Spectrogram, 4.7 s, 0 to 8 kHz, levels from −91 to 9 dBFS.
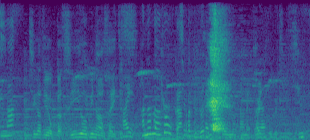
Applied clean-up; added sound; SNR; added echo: none; Sneeze; -4 dB; reverberation time 0.3 s.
